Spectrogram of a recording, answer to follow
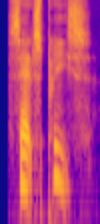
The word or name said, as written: salgspris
